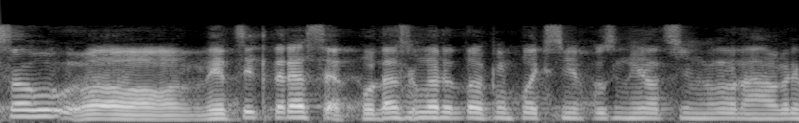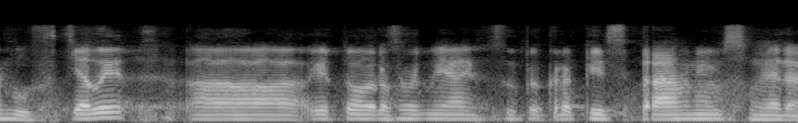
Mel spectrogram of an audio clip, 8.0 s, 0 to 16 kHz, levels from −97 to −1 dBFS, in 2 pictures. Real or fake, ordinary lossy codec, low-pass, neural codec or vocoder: fake; Opus, 64 kbps; 7.2 kHz; codec, 16 kHz, 1 kbps, FreqCodec, larger model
